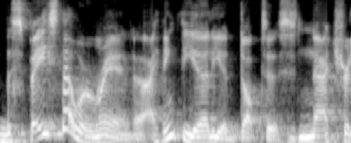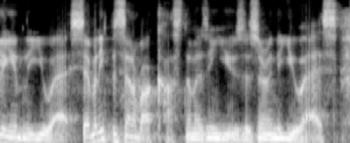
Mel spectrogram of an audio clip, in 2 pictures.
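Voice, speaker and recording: A man with an American accent at a medium pitch, going at a very fast pace with hardly any pauses, over noticeable background noise. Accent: British with slight American twang. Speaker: startup CEO and co-founder, former enterprise sales rep. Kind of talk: podcast interview. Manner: hesitant, many fillers and repetitions.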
